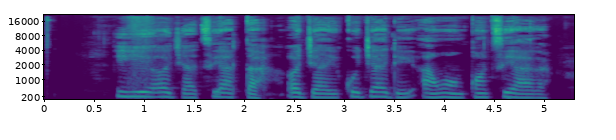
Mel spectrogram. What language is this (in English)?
Yoruba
